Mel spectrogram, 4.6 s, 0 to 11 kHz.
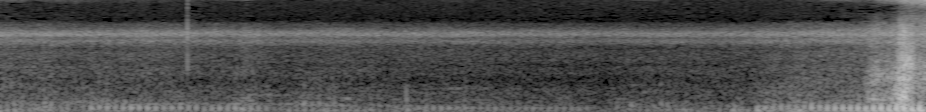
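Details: British Shorthair cat, born 18 August 2010, filmed 6 May 2017 at 21:55, purring: a soft, low, steady rumble of rapid pulses, quiet through the middle and swelling louder with a brief noisy burst at the very end.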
